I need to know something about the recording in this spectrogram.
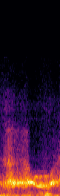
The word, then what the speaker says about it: Sault: heavier back correct except the airport is called Sue SA I know it doesn't look like it but that's how you pronounce it yes is X-ray and call back for push fantastic good to good to know I'm from Quebec so that is a French word that would be pronounced so but I guess it's Sue thanks for the correction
